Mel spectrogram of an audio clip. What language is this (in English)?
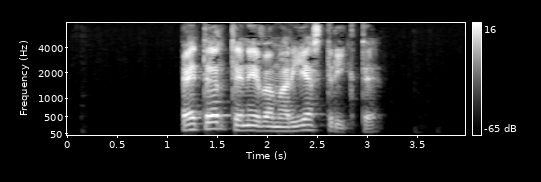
Interlingua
